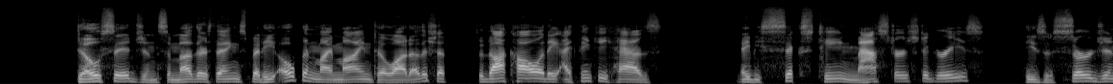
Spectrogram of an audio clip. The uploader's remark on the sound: under the shade of a couple pine trees, just outside the Torrington Wyoming Farm, Ranch and Hemp Expo and we had a great chat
